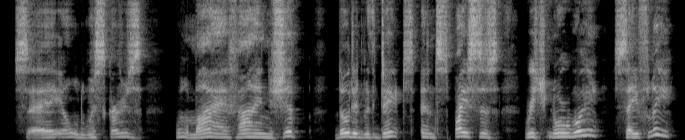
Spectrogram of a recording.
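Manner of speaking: hoarse, husky, secretive confiding voice. Man with his mouth close to a cat's ear asks it a question: hoarse voice. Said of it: "in a hoarse voice he asked".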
